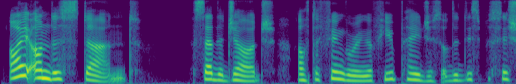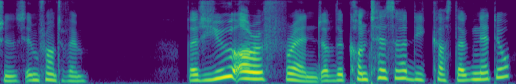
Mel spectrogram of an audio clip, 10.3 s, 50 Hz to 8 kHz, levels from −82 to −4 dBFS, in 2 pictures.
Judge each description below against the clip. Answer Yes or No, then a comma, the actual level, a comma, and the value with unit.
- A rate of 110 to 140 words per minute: No, average, 155 wpm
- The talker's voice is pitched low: No, high, 205 Hz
